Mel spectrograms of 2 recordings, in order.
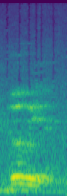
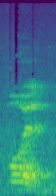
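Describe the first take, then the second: First: It is said in an American accent. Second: It is said in a British accent.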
